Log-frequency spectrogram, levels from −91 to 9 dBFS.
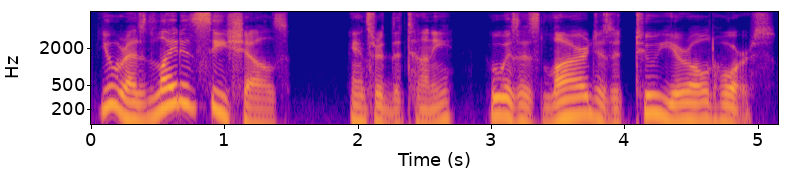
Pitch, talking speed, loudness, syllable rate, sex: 135 Hz, 235 wpm, -19 LUFS, 6.0 syllables/s, male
